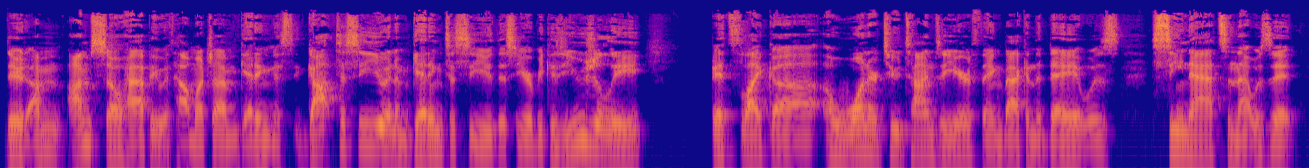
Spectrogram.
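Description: Moderately paced and mid-range, this male podcast host talks in casual chat. His speech carries a slight lisp from new aligners, and he tends to ramble, frequently starting sentences over.

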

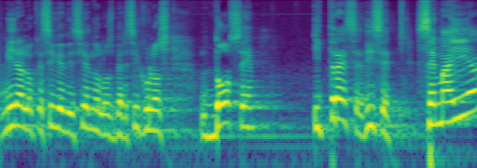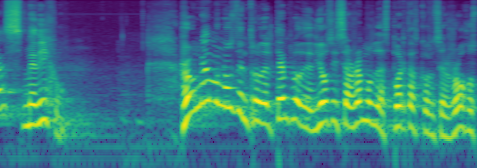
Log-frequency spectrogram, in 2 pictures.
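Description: A man's voice: high voice, a little mellow. A man preaching a sermon in a conversational way, checking in with his listeners and adding touches of humor.

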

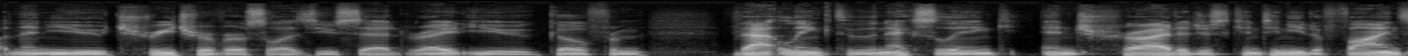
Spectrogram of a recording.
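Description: Low-voiced rambling male podcast host. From United States. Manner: rambling, loose, many fillers and restarts. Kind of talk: casual podcast chat.

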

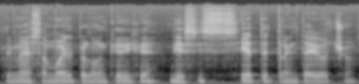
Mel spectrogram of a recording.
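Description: A man preaching a sermon in lively storytelling style, acting out voices and checking in with his listeners. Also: mid-range voice, moderate pace, gravelly. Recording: voice from some distance, dry.

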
